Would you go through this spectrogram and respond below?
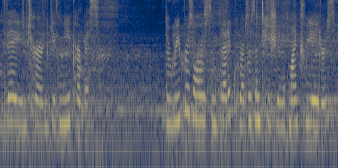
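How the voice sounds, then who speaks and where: High-pitched, detached ancient machine intelligence. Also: female voice, level tone. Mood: cold, certain. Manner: measured, formal, detached, didactic. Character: ancient machine intelligence in child form, calm and superior. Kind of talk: video game cutscene acting. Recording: loud music behind the dialogue. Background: loud game score.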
